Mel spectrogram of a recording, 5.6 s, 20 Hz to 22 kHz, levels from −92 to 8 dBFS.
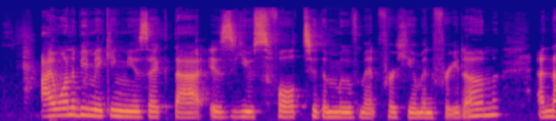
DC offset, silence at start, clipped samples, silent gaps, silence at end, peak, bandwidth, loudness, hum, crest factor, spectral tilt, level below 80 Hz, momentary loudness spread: under 0.1%; 0.2 s; under 0.1%; none; 0 s; -10 dBFS; 17 kHz; -26 LUFS; none; 16 dB; -3.5 dB/octave; -66 dBFS; 7 LU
